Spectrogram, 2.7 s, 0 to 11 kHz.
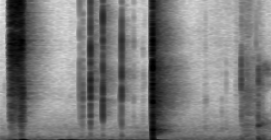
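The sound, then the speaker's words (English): A 2014 World Beer Cup champion beer from a mid-sized brewery is opened with a sharp pop and brief fizz, followed by light clicks, another crisp crack with a short hiss, then quiet handling sounds as it is poured into a beer mug. “So let's see if uh, let's see what it looks like because I brought a beer mug. So I, so I just got a proper mug. Proper mug. Let's see if I can get that that that nice sound.”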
